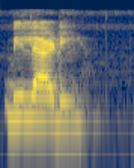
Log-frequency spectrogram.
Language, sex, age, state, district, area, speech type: Gujarati, female, 18-30, Gujarat, Anand, urban, read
